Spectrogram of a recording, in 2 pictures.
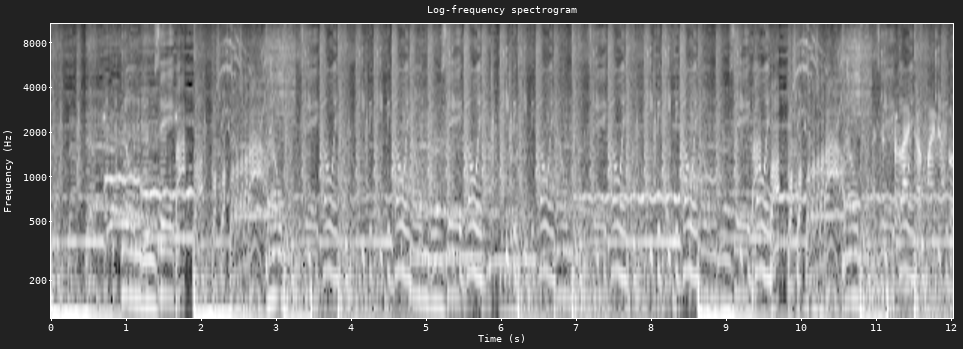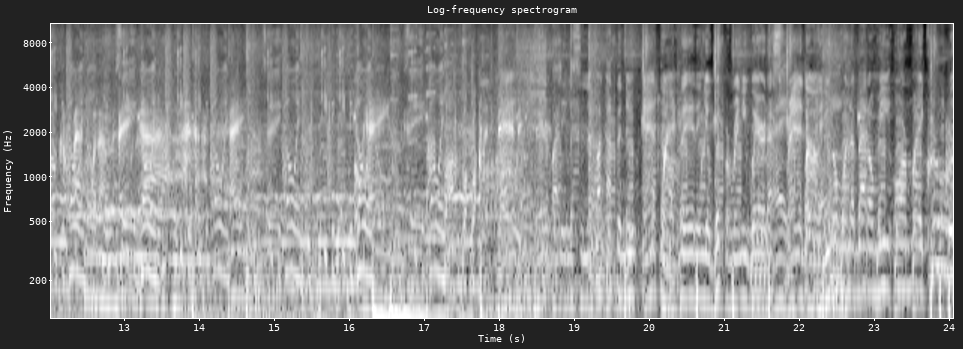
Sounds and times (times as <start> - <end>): Music: 0.0 - 24.0.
